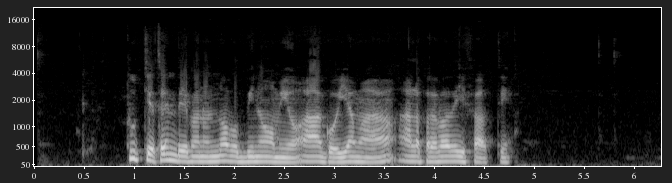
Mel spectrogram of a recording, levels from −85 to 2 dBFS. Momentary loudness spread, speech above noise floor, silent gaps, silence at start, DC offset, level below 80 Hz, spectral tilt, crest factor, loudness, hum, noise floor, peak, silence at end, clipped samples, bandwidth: 6 LU; 43 dB; none; 0.95 s; under 0.1%; -52 dBFS; -10 dB/octave; 12 dB; -19 LUFS; none; -61 dBFS; -8 dBFS; 1.5 s; under 0.1%; 7 kHz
